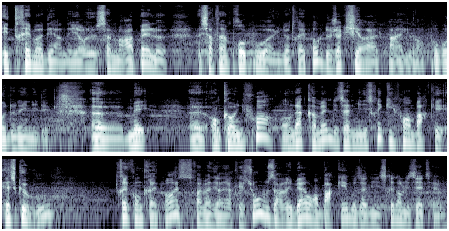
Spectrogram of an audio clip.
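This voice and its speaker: A man hosting a radio interview, agreeable and full of quick affirmations. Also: medium pitch, lively intonation, darkish tone, a little hiss or hum.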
